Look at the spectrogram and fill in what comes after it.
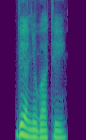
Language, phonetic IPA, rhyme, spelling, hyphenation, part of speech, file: Hungarian, [ˈdeːlɲuɡɒti], -ti, délnyugati, dél‧nyu‧ga‧ti, adjective, Hu-délnyugati.ogg
- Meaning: southwestern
